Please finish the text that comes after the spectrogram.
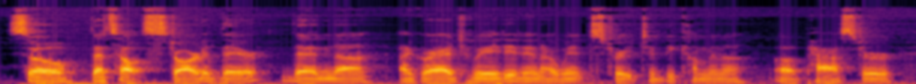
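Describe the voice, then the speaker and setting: Low gravelly-voiced earnest pastor man. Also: flat delivery, a little slow, darkish tone. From Indiana, USA. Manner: earnest, many restarts and fillers. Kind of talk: conversational interview storytelling.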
